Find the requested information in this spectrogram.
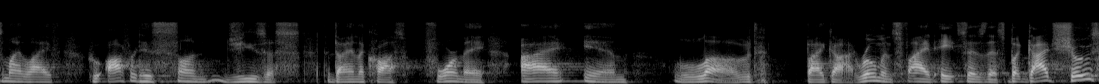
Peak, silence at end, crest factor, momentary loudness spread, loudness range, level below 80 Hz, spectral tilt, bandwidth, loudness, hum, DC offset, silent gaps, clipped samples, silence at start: -10 dBFS; 0 s; 18 dB; 15 LU; 4 LU; -66 dBFS; -6 dB/octave; 7.6 kHz; -28 LUFS; none; under 0.1%; none; under 0.1%; 0 s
